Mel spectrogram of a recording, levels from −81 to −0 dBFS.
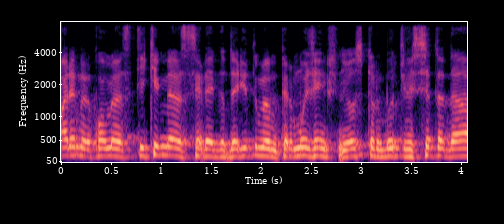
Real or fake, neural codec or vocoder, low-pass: fake; codec, 24 kHz, 1 kbps, SNAC; 7.2 kHz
